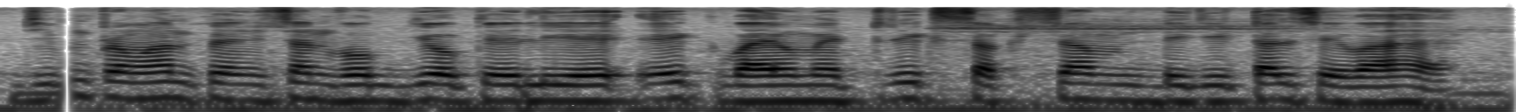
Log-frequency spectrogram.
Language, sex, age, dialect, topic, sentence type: Hindi, male, 18-24, Awadhi Bundeli, banking, statement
